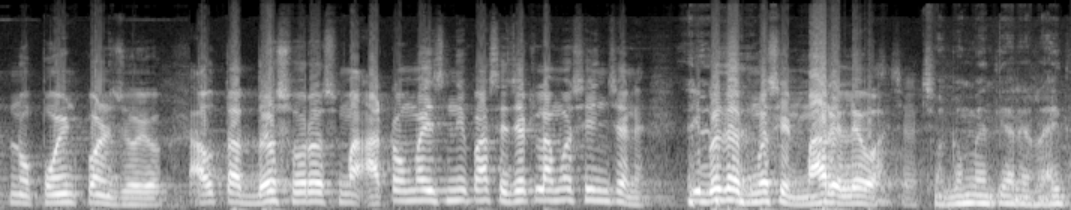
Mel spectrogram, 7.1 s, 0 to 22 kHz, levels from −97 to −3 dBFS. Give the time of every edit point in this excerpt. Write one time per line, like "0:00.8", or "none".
0:01.3
0:06.1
